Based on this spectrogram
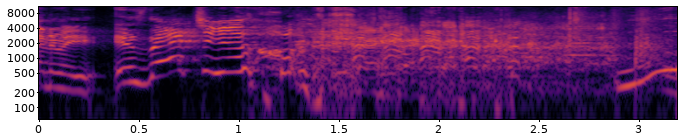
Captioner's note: all laugh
